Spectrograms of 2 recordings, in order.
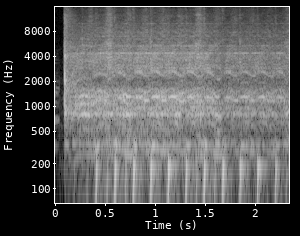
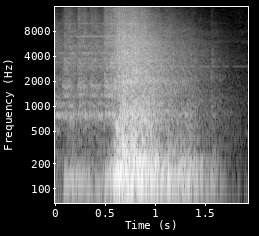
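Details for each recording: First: VW 07K five-cylinder swapped BMW E30 before fuel system completed: starter spins engine in quick even rhythm, about three to four compressions per second, until battery dies; healthy cranking. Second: BMW E30 with a swapped Volkswagen 07K 5-cylinder, first start on starting fluid sprayed in the intake, fuel pump not priming: cranking, then a loud brief catch that roars and dies, blowing oil from a missing bolt; proves spark.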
